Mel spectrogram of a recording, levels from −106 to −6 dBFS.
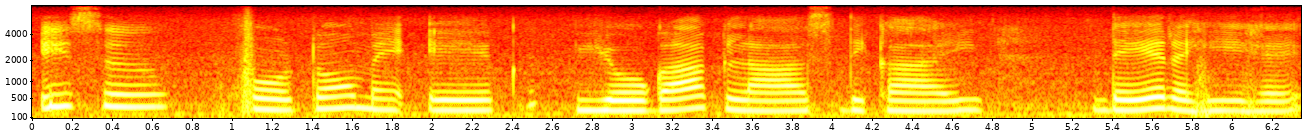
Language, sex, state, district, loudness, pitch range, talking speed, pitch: Hindi, female, Madhya Pradesh, Dhar, -13 LUFS, 220-260 Hz, 95 wpm, 230 Hz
